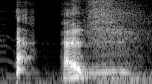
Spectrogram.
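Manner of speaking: squeaky burst of laughter; high laugh. Real, not acted. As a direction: giggle shooting up high. Laughs at donation voice.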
